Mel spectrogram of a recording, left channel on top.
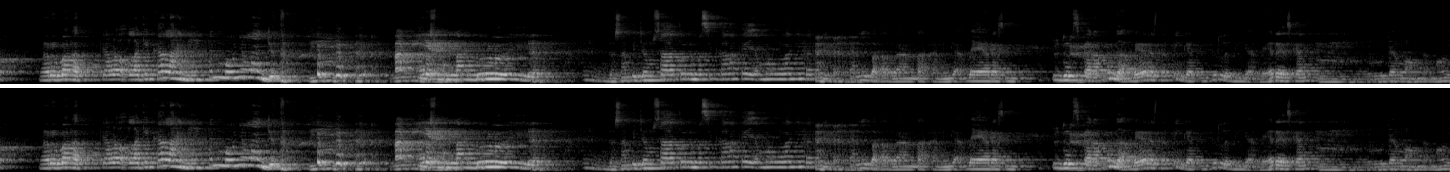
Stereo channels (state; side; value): identical; both; correlation 1.00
